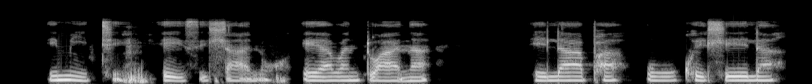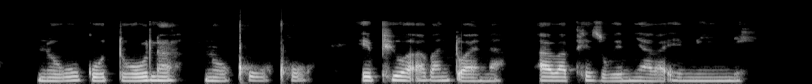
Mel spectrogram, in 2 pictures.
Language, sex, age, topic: North Ndebele, female, 25-35, health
